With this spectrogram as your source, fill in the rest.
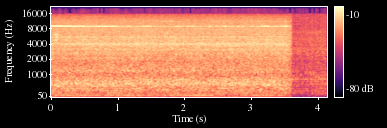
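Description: Steady, loud drone of a Lockheed C-130 Hercules's turboprop engines on a slow landing approach in Flight Simulator 2024, holding constant before dropping off sharply near the end.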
